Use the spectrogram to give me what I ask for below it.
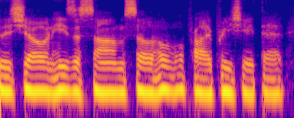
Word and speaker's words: Somme: That's how you pronounce it. Somme. As sommelier.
